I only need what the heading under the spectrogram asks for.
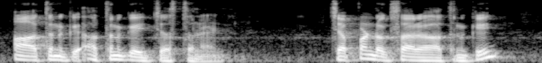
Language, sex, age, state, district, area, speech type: Telugu, male, 60+, Andhra Pradesh, Palnadu, urban, spontaneous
